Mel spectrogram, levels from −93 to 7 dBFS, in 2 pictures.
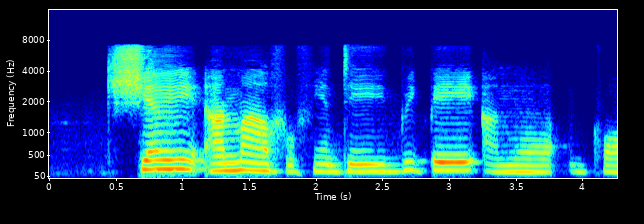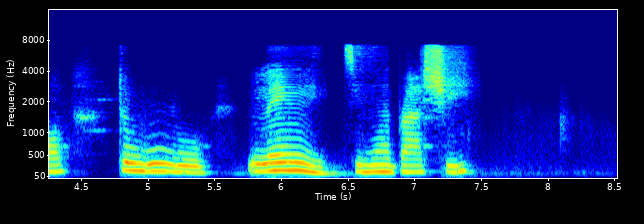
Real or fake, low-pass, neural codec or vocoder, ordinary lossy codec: fake; 7.2 kHz; codec, 16 kHz, 0.5 kbps, X-Codec, HuBERT features, trained on general audio; AAC, 48 kbps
